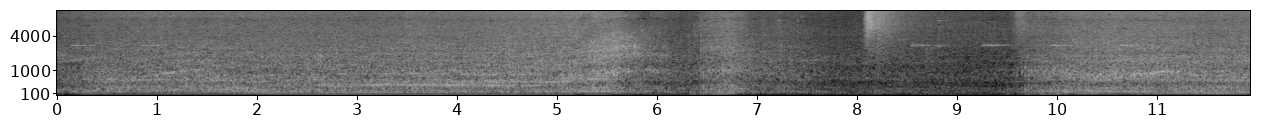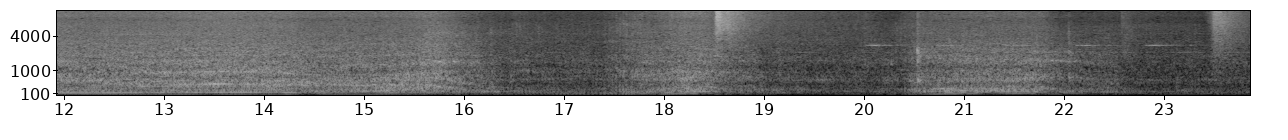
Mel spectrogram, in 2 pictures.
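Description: A forklift drifting on a work lot, its engine and tyre noise surging loud and steady, cutting out briefly and resuming several times, with sharp short bursts between runs and no clear reversing beeps.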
